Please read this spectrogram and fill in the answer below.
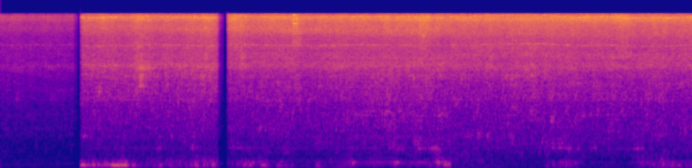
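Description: Steady hissing noise with a faint low rumble underneath, broken by two abrupt cuts about one and three seconds in.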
